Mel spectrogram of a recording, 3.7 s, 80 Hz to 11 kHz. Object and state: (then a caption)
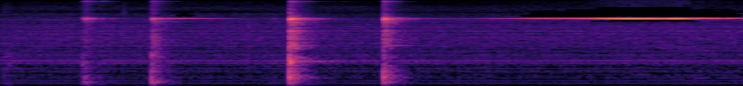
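Microphonic ringing valve. A glass vacuum tube (valve) in a Marshall JCM800 2203 amp is tapped four times. Each tap rings out through the amp like a tuning fork, over a steady hum, and a high, bright tone swells near the end. The valve is strongly microphonic.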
